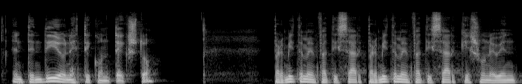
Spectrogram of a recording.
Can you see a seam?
yes; 1 cut; at 3.7 s

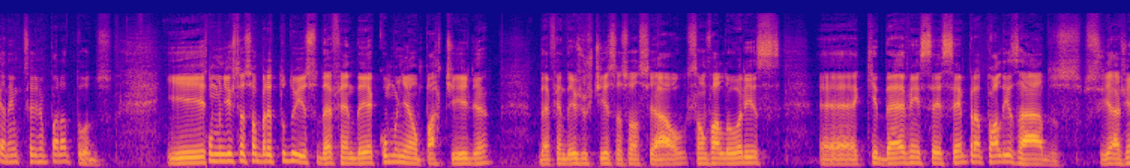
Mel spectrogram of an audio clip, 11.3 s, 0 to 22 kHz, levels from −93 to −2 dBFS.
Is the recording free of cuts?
no; 1 cut; at 2.1 s

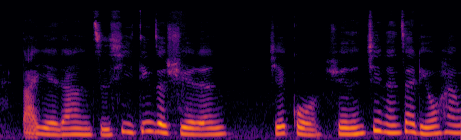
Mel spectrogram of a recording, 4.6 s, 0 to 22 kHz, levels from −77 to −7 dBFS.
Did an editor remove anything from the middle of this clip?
no; 0 cuts

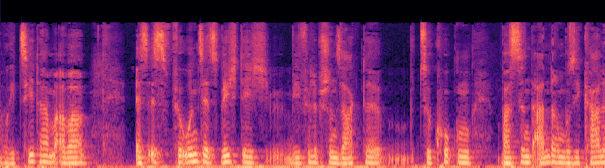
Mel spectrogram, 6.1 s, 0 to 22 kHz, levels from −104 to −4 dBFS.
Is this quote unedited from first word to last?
yes; 0 cuts

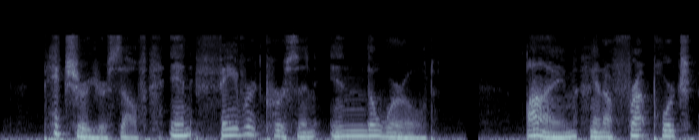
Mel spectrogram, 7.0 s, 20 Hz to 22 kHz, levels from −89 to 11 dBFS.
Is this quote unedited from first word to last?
no; 3 cuts; at 2.0 s, 2.6 s, 5.9 s

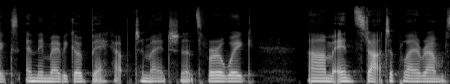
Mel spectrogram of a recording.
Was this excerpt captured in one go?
yes; 0 cuts

